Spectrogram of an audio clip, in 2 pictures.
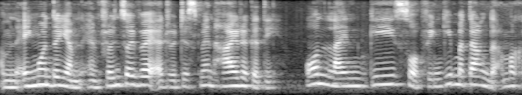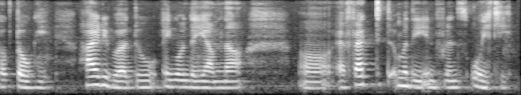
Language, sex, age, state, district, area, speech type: Manipuri, female, 30-45, Manipur, Imphal West, urban, spontaneous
